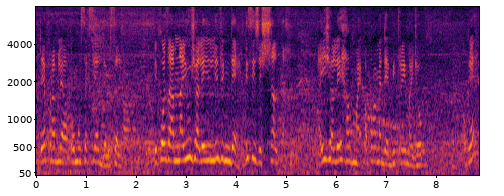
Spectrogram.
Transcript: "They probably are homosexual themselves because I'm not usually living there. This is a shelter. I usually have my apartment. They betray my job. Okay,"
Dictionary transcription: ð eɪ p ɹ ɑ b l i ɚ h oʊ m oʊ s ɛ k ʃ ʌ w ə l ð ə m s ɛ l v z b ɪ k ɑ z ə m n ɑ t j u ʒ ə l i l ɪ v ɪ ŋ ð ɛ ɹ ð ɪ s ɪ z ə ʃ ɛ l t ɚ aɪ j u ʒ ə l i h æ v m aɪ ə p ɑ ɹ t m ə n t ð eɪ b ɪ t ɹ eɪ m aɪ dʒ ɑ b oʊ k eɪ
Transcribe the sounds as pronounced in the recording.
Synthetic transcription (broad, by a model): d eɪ p ɹ ɑ b l i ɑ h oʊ m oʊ s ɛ k s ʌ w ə l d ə m s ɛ l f b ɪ k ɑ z ə m n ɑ j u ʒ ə l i l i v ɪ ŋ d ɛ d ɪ s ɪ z ə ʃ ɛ l t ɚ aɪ j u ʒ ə l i h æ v m aɪ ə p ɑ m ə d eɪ b ɪ t ɹ eɪ m aɪ dʒ ɑ b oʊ k eɪ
